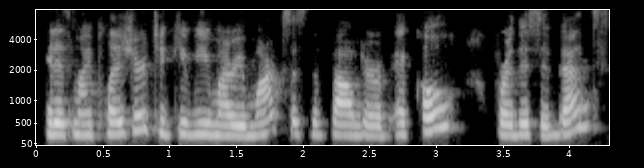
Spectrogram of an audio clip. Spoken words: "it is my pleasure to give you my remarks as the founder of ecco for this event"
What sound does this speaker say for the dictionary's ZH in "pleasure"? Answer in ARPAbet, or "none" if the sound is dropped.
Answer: ZH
